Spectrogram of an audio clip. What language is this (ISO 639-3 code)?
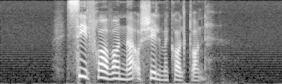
nor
